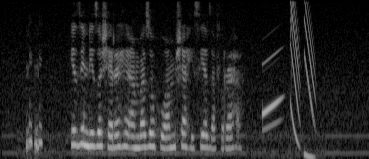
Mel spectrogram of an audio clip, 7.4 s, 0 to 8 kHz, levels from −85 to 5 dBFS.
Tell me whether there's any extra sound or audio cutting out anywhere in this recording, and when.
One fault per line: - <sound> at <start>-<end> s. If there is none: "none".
- laugh at 0.5-0.9 s
- chirp at 5.2-6.3 s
